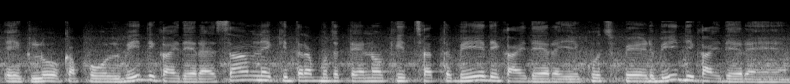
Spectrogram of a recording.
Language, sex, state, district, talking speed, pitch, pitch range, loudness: Hindi, male, Rajasthan, Bikaner, 210 wpm, 150 Hz, 130-165 Hz, -13 LUFS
